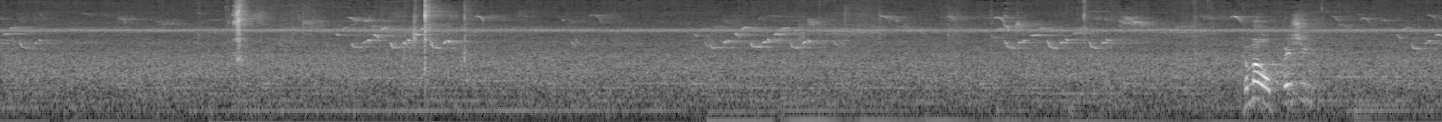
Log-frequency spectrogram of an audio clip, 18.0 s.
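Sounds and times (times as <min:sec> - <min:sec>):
high-pitched insect drone: 0:00.0 - 0:18.0
sharp click: 0:02.8 - 0:03.3, 0:05.2 - 0:05.9.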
